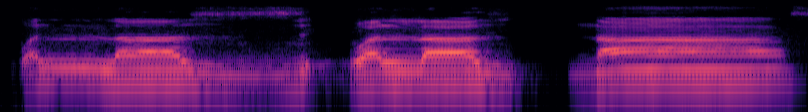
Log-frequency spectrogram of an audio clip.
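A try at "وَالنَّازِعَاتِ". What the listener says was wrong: ও লা নাই, লা কাটা, আলিফ কাটা। বলেন।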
